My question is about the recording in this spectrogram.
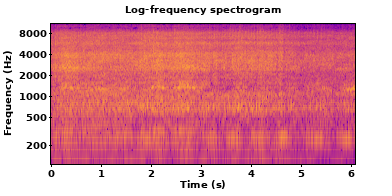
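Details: Honda Shine after a low-cost full engine rebuild and refit: even, steady single-cylinder putter with a smooth beat and no tapping or knocking; engine running clean and healthy.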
